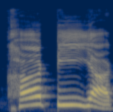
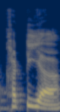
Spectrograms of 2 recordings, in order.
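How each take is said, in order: First: खटिया slowly as kha, ti, yaa; syllable by syllable. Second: Said in the usual way. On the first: Shown as a demonstration. Teacher reading for learners, खटिया slowly syllable by syllable. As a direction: stretch out each syllable of खटिया. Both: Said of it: "अब direct पढ़ते हैं".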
